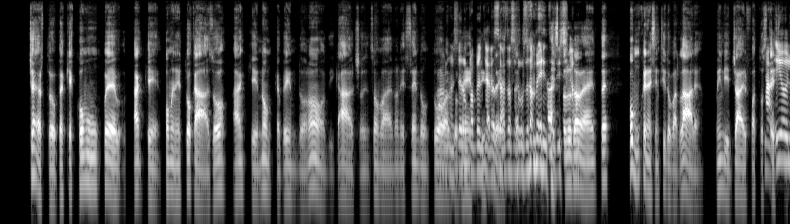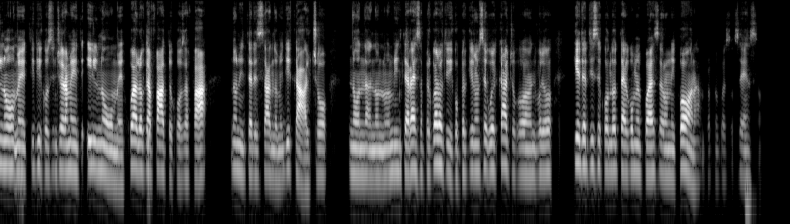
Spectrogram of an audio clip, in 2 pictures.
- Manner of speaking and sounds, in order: laughing while speaking: "assolutamente, diciamo"; unintelligible speech; tapping
- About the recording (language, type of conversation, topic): Italian, podcast, Secondo te, che cos’è un’icona culturale oggi?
